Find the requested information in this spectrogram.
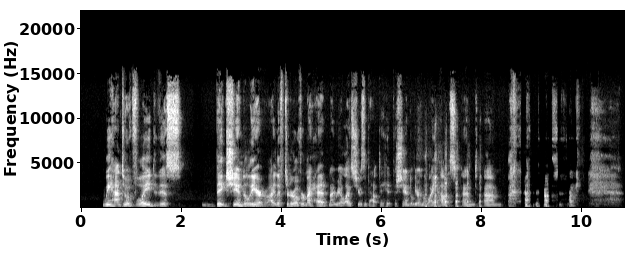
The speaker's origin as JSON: {"language": "English", "region": "Utah", "country": "United States", "tie": "born or raised there", "moved": "yes", "lives_now": "New York, United States", "said": "growing up in Utah"}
